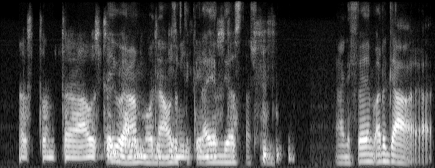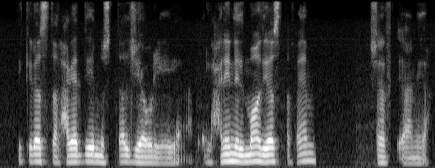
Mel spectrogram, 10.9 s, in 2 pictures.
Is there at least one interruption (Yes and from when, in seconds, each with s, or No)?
Yes, from 1.3 s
